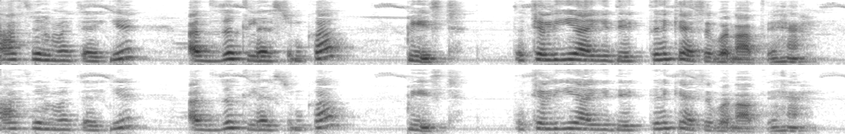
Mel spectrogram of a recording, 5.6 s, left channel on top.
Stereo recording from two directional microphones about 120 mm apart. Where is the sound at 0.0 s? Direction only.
30° left (ahead or behind).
